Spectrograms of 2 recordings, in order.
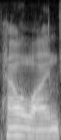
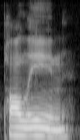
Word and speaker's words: Powelline: Putting these Powelline pieces together, and I get the pronunciation of Powelline from Oliver Crisp, because to call it Pauline is just confusing.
